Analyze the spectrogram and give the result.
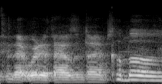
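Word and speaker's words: כָּבוֹד: Kabod. Kabod, very good.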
